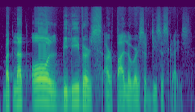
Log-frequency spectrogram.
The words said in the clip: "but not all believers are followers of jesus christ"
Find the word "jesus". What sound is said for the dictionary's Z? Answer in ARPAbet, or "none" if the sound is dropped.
S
